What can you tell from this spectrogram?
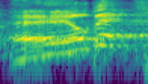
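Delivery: lightly voiced [name] holler in class; half-hearted [name] bark answering the teacher; [name] impression.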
